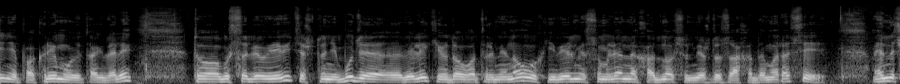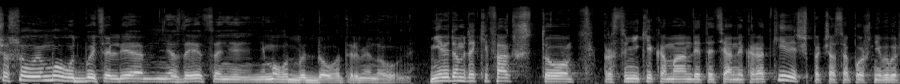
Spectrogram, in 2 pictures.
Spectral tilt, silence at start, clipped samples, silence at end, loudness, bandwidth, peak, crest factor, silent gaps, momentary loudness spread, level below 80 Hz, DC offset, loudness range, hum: -7 dB/octave; 0 s; under 0.1%; 0 s; -19 LUFS; 15.5 kHz; -2 dBFS; 16 dB; none; 6 LU; -52 dBFS; under 0.1%; 3 LU; none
